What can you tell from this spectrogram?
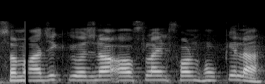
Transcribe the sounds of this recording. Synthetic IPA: samad͡ʒikjod͡ʒnaʔɔpʰlainpʰɔɾmɦokela

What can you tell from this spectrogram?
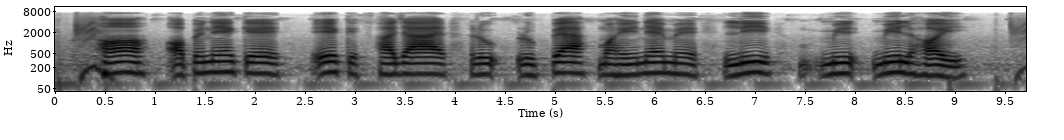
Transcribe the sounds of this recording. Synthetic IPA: hə̃ | ə̰pnekeː | kɦəd͡ʒaɾ | ɾupjaməɦineme | li | milɦoj

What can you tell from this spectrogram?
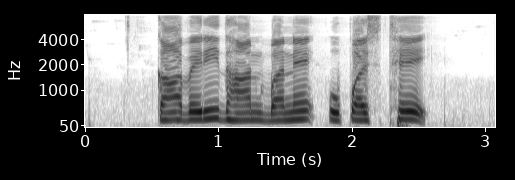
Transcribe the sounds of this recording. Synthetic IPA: kaːbeɾid̪ʱaːnbəneʊpəst̪ʰe

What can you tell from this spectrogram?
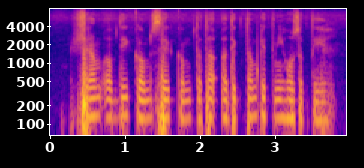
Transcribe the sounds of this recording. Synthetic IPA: ʃɾəmɐbd̪ikɐmsekɐmt̪ɐt̪ʰaʔɐd̪ʱɪk̚t̪ɐmkɪt̪niɦosɐk̚t̪iɦɛː

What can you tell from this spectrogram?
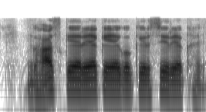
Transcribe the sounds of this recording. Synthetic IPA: ɡʱaːskeɾeːkeeːɡokɪɾsiɾeːkɦɛ̰ː

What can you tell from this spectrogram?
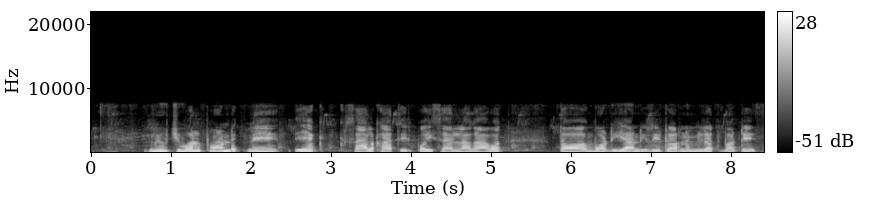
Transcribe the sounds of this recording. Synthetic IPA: mjut͡ʃuəlpʰəɳɖmeeksalkʰat̪iɾpəɪsaləɡawət̪ː | ɔbəɖʱijaɾiʈəɾnmilət̪baʈe

